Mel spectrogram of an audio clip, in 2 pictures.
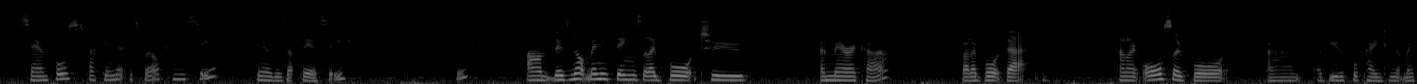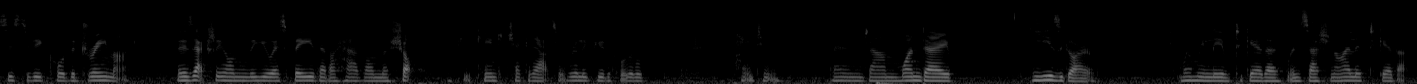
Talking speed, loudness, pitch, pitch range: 185 wpm, -46 LUFS, 175 Hz, 165-195 Hz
